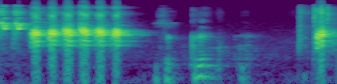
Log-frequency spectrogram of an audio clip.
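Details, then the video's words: A kept clamorous reed warbler singing loudly, day and night: a row of about six strident, grating notes at a steady quick pace, a few softer scattered calls, then another loud harsh burst. "burung kerak basi gacor ngamuk siang malam"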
